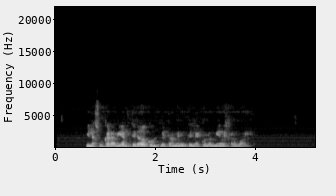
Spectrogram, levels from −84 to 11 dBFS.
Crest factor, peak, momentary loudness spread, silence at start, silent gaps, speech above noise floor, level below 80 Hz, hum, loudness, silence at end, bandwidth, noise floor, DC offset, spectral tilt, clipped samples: 18 dB; -8 dBFS; 12 LU; 0.65 s; none; 44 dB; -64 dBFS; none; -24 LUFS; 1.35 s; 7 kHz; -67 dBFS; under 0.1%; -8 dB/octave; under 0.1%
